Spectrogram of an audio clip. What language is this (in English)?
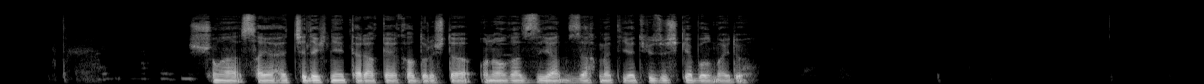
Uyghur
